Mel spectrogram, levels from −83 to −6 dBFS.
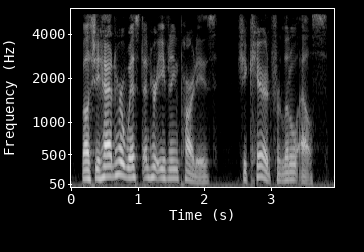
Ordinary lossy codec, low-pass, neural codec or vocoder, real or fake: MP3, 48 kbps; 5.4 kHz; none; real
